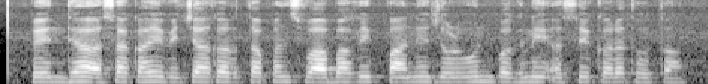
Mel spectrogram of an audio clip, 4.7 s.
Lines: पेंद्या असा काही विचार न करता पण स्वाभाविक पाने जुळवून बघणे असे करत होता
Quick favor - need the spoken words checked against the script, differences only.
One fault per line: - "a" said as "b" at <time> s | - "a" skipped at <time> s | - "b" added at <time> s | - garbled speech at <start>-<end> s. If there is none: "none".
- "न" skipped at 1.4 s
